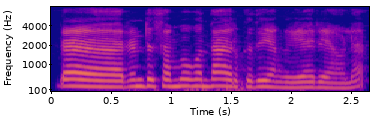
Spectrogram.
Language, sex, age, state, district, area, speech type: Tamil, female, 45-60, Tamil Nadu, Viluppuram, rural, spontaneous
